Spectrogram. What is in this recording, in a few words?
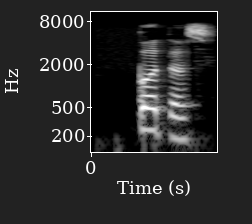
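"пӧтӧс", Komi, female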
